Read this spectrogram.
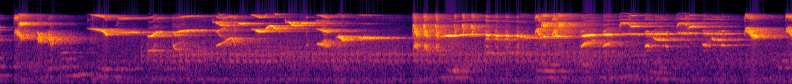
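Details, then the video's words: Sunda bulbul kept tame and handleable, singing a fast jumble of high whistles, downward slurs and buzzy chatter, with a sustained clear whistled note through the middle. "BURUNG JONGKANGAN GACOR TELER JINAK PETETAN"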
